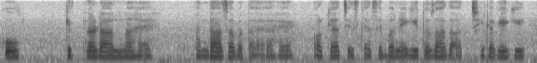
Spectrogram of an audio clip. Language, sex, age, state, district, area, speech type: Urdu, female, 18-30, Uttar Pradesh, Mau, urban, spontaneous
